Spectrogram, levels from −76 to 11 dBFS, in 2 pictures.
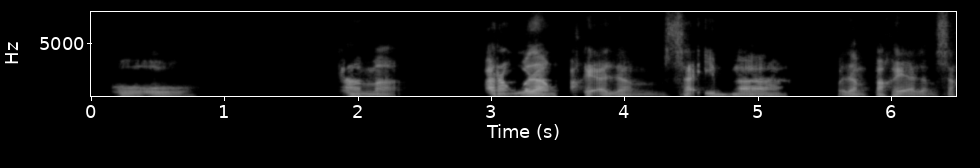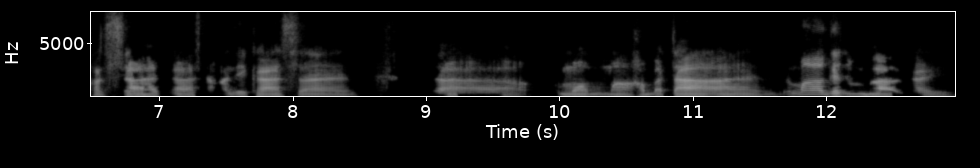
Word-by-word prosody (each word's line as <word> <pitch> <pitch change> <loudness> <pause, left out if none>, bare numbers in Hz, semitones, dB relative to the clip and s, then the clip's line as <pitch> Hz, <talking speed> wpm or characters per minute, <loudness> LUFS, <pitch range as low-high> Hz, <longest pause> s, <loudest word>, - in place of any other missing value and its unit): Oo. 95 -11 -6 1.1
Tama, 120 0 +1 0.8
parang 145 +1 +6
walang 115 -2 +9
pakialam 85 -2 -1
sa - - +1
iba, 85 -4 0 0.4
walang - - -2
pakialam - - 0
sa - - -4
kalsada, 95 -2 -1
sa - - -9
kalikasan, 90 0 -1 0.6
sa 90 - -2 0.9
ma 105 - -1
mga 85 0 -4
kabataan, 90 -3 +3 0.3
mga 185 +1 +6
gano'ng 130 -3 -7
bagay. 85 - -1
90 Hz, 95 wpm, -28 LUFS, 85-110 Hz, 1.1 s, walang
